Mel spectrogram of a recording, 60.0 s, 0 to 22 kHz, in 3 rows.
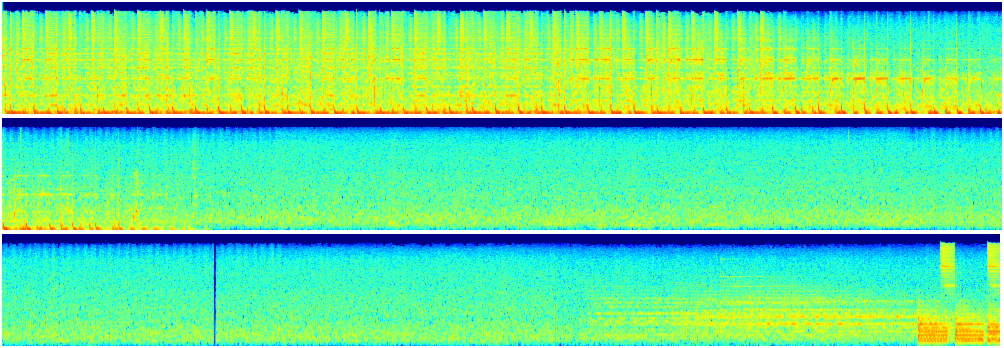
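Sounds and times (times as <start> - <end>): background music: 0.0 - 24.1, 51.5 - 59.9
river rushing over gravel: 0.0 - 59.9.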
